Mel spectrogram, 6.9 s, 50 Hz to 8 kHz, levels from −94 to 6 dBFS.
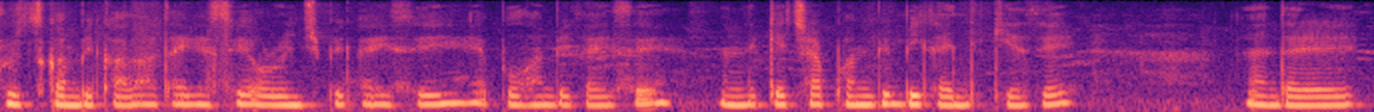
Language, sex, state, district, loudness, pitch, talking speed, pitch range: Nagamese, female, Nagaland, Dimapur, -17 LUFS, 195 Hz, 165 wpm, 185-200 Hz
